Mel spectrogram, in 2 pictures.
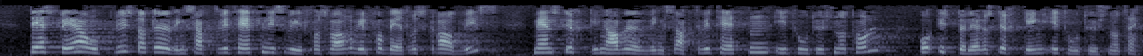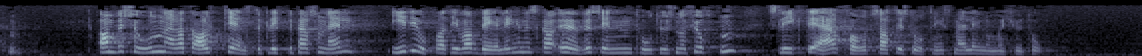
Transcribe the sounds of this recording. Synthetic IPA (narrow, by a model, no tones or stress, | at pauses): d̪̥eːɛsbeːhɑʁʊplyːst̪ɑt̪øːʋɪŋsɑkt̪ɪʋɪt̪ʰeːt̪n̩isɪʋiːlfɔʁsʋɑːʁəʋɪlfɔʁbeːd̪ʁəsɡʁɑːd̪ʋiːs | mɛɛnst̪ʏʁkɪŋɑʋøːʋɪŋsɑkt̪ɪʋɪt̪ʰeːt̪n̩it̪ʰuːt̪ʰʉːsn̩ɔt̪ʰɔl | ʔɔʔʏt̪ːəlɪəʁəst̪ʏʁkɪŋiːt̪ʰuːt̪ʰʉːsn̩ɔt̪ʰʁɛt̪n̩ | ʔɑmbɪʂuːnn̩æːʁɑt̪ɑlt̪ʰːjeːnəst̪əpʰlɪk̚t̪ɪpʰæʁsʊnɛlː | ɪd̪ɪʊpəʁɑt̪iːʋəɑʋd̪eːlɪŋənəskɑʔøːʋəsɪnn̩t̪ʰuːt̪ʰʉːsn̩ɔːfjʊʁt̪n̩sliːkd̪ɪæʁfɔʁʉt̪sɑt̪ːɪst̪uːʁt̪ʰɪŋsmɛlːɪŋnʊmːəʁçʉːət̪ʰuː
